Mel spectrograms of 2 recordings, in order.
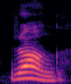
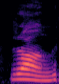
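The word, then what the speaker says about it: wrong: एन जी यहां देखिए यहां पर डब्लू जो है वह साइलेंट है हम इसका उच्चारण करते हैं रंग क्या करते हैं इसका उच्चारण रंग ठीक है यहां पर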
